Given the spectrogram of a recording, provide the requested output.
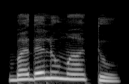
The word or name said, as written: ಬದಲುಮಾತು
